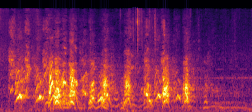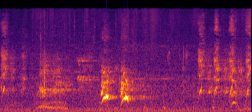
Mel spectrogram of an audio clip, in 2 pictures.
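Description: A dog barking in a quick run of short barks for the first four seconds or so, then a couple more barks about seven seconds in and a few near the end.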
